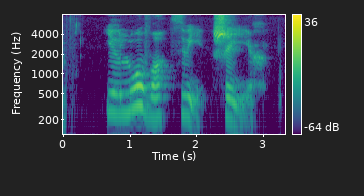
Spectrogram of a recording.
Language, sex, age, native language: Icelandic, male, 9, Icelandic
